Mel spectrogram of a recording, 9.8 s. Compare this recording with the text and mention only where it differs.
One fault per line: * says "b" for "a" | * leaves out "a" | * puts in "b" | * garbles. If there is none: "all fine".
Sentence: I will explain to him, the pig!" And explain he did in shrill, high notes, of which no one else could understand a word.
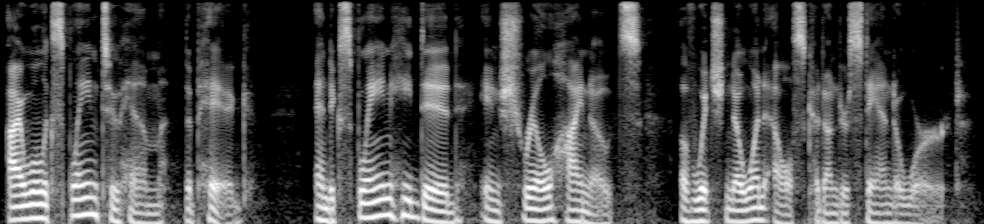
all fine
